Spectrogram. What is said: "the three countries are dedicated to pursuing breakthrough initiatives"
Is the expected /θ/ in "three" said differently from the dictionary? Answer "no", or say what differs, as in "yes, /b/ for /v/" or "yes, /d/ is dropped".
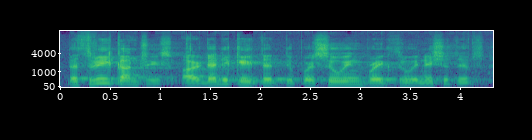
yes, /t/ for /θ/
